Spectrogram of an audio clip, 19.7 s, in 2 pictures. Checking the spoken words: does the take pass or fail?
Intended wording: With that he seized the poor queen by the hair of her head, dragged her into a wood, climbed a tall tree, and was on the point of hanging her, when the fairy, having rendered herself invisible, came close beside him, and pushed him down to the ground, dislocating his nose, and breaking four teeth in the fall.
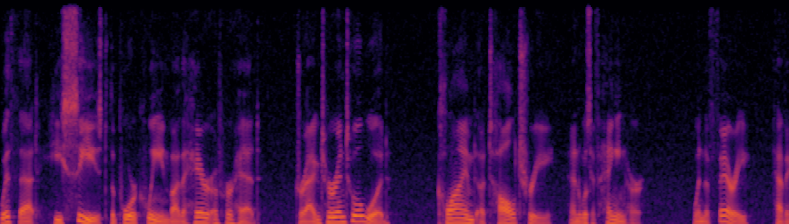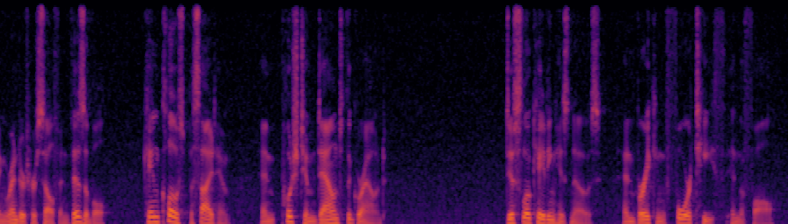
fail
